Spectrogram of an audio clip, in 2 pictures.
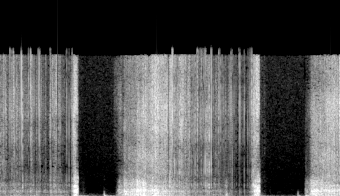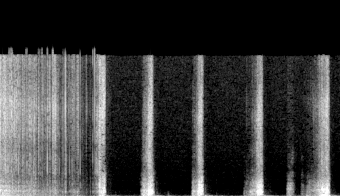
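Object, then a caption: Foam microphone windscreen. Long fingernails scratch fast at a black foam microphone windscreen held in one hand, producing harsh, crackling, muffled scrapes that sit mostly in the low and middle range. Three long rough scratching passes give way to a series of short, separate strokes, each ending quickly with almost no ring.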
